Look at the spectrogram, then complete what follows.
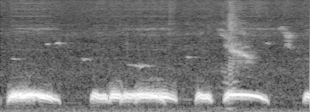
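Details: Newly wild-caught spotted dove cooing well: long, smooth, slightly falling coos linked with short clipped notes in a quick run, with a faint higher bird note in the background.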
